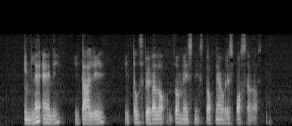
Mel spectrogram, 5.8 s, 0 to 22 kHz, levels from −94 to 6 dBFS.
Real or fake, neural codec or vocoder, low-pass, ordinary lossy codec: fake; codec, 16 kHz, 0.8 kbps, ZipCodec; 7.2 kHz; MP3, 48 kbps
